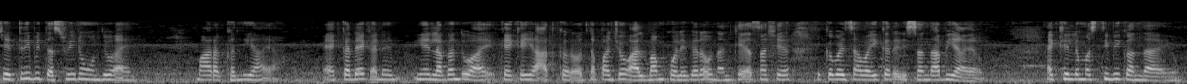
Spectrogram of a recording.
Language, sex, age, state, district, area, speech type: Sindhi, female, 45-60, Maharashtra, Mumbai Suburban, urban, spontaneous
